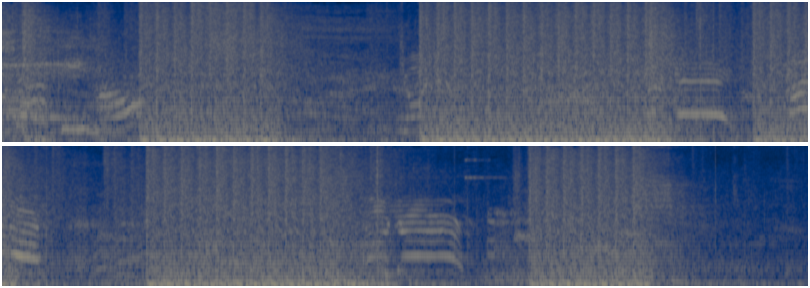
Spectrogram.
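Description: An automatic gun fires rapid bursts at close range.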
